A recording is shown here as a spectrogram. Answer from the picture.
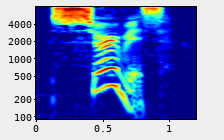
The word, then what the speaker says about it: service: 이 서비스의 정확한 영어 발음은 R 발음이 들어가는 service, service이고요.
